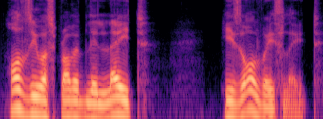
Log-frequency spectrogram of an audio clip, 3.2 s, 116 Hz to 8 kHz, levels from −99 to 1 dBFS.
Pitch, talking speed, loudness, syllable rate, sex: 110 Hz, 130 wpm, -17 LUFS, 5.2 syllables/s, male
